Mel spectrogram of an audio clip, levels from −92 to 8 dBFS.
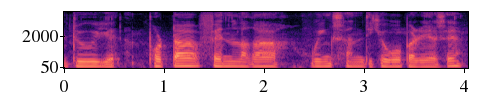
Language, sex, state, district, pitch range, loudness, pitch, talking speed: Nagamese, female, Nagaland, Dimapur, 115-125 Hz, -21 LUFS, 120 Hz, 150 wpm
